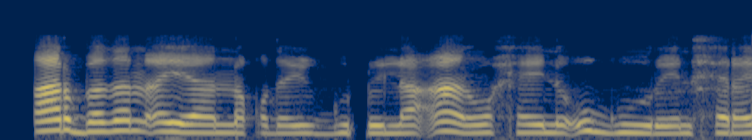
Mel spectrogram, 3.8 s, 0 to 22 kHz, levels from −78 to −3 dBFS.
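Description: Right after "badan ayaa", from 1.04 to 1.85 s, there's stutter: a dozen or so short stalls where the jitter buffer ran dry and stretched the last sound, nothing lost.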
